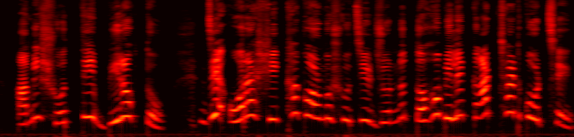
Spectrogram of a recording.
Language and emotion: Bengali, angry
